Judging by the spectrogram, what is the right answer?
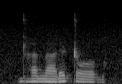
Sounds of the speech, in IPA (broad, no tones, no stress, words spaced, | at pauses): ɖʱan̪a ɾɛʈɔɡ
